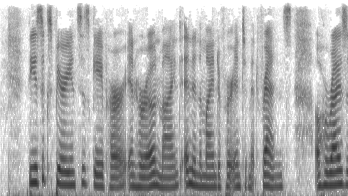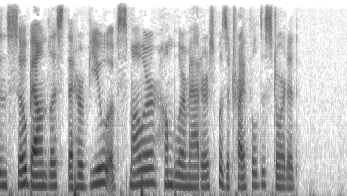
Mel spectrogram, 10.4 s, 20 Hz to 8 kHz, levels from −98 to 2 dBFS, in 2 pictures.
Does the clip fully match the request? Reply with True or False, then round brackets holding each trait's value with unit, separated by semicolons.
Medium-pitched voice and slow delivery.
False (175 Hz; 180 wpm)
